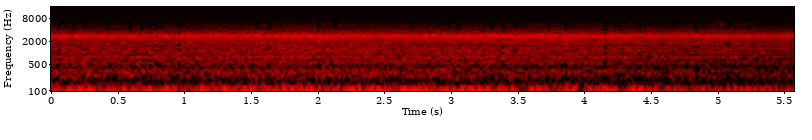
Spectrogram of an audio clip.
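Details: Steady droning roar like a passing train or engine, with a constant low hum and broad hiss, and no animal calls.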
